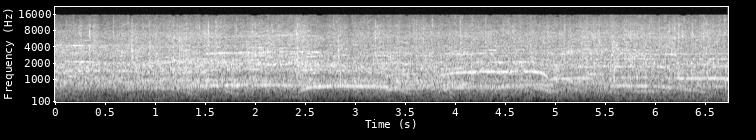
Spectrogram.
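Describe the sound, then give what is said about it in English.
Political supporters at a rally in Florida cheer and applaud loudly. Clapping and shouting voices merge into a dense, continuous roar that stays loud throughout. “That's the sound of President Trump supporters loudly cheering the idea of shooting at migrants at a rally in Florida on Wednesday.”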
